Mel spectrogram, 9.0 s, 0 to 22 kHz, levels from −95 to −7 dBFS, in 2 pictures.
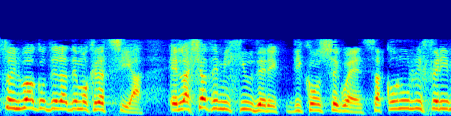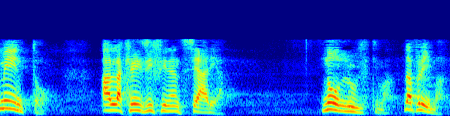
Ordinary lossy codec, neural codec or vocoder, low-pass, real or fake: MP3, 32 kbps; codec, 24 kHz, 0.9 kbps, DualCodec; 5.4 kHz; fake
